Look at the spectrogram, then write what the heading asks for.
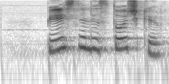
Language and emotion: Russian, positive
